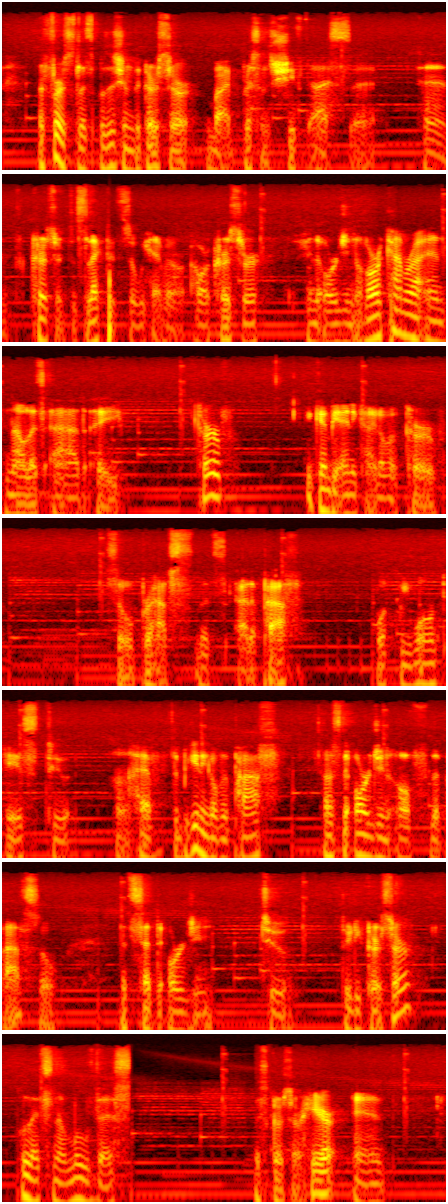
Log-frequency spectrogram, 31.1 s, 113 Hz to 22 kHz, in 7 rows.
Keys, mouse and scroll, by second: 0.0 n, 2.9 shift+s, 5.6-9.2 middle drag, 9.2 shift+a, 16.5 middle click, 17.0 Tab, 17.8 Tab, 18.3 click, 19.5-20.6 shift+middle drag, 20.6 click, 21.2-26.5 drag, 27.5 click, 28.2 shift+s, 30.1 click.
